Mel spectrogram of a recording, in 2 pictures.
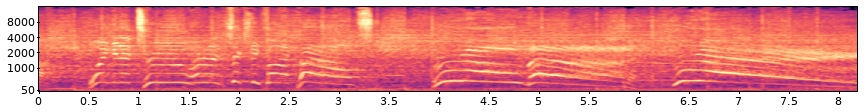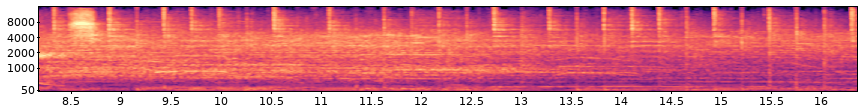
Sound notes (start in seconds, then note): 9.1 crowd cheering; 9.1 dramatic music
